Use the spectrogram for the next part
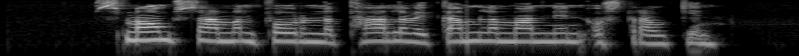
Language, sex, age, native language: Icelandic, female, 18-19, Icelandic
